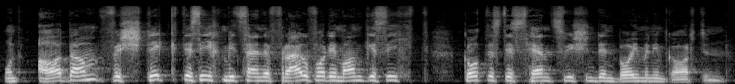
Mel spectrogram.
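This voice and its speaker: A middle-aged man preaching a sermon, moving between quiet, reflective passages and raised, emphatic speech. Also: a little high, a little slow.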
